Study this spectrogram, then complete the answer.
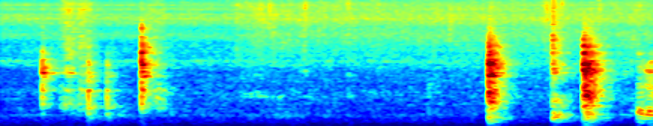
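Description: Onions dropped into a little oil in a frying pan for a sauce hiss in short, sharp bursts of sizzle, with a quiet low crackle in between and another cluster of louder spits near the end.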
